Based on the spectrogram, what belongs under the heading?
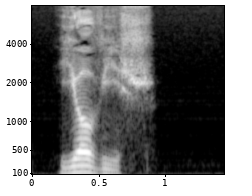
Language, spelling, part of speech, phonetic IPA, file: Polish, Jowisz, proper noun, [ˈjɔvʲiʃ], Pl-Jowisz.ogg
